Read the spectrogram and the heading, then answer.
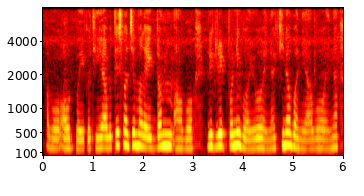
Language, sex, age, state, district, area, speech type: Nepali, female, 18-30, West Bengal, Kalimpong, rural, spontaneous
